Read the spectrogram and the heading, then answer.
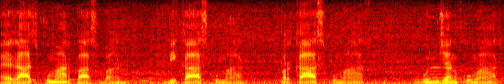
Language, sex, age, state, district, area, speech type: Maithili, male, 30-45, Bihar, Muzaffarpur, rural, spontaneous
